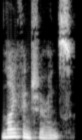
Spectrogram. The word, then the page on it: life insurance: American English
